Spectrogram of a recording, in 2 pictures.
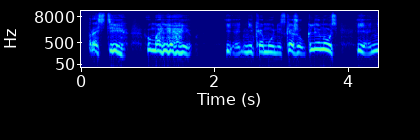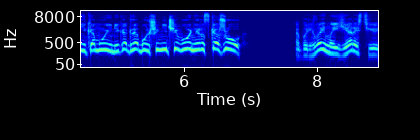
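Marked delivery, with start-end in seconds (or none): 0.1-6.9 high, tearful begging; almost sobbing. A narrator's reading. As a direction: beg through near tears. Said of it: "Заварский почти рыдал".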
